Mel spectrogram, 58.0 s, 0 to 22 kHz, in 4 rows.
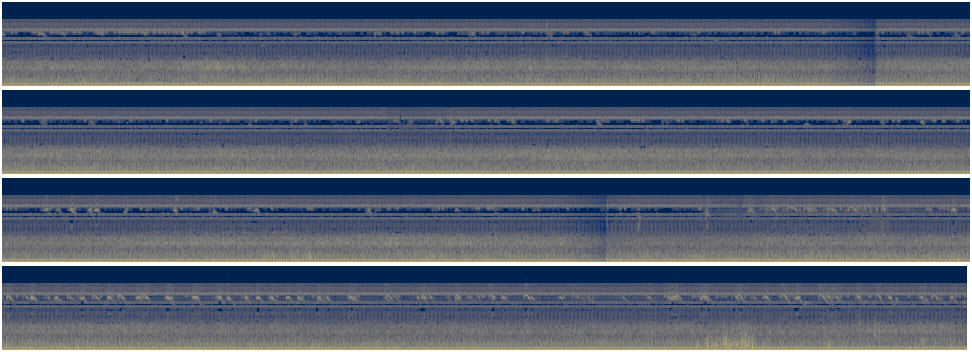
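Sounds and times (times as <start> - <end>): electrical hum and hiss: 0.0 - 58.0
bird chicks cheeping: 13.4 - 37.6, 38.2 - 58.0.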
